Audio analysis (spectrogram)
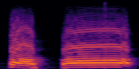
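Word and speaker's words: papá: In Spanish, papa and mama is stressed on the last syllable.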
